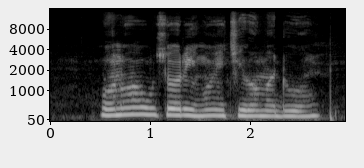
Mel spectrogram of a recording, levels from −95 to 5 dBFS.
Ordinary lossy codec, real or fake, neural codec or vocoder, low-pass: none; fake; codec, 44.1 kHz, 7.8 kbps, Pupu-Codec; 14.4 kHz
